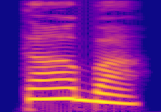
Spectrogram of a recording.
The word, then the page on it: ಧೋಬಿ: kannada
